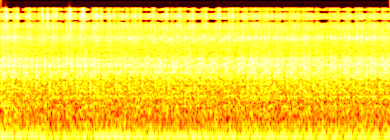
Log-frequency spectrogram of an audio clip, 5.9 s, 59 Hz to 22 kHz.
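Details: Freshly rebuilt Scania DC16 PDE 16-litre V8 diesel, 500 hp, from a Scania R500 truck with 1.6 million km, first start after assembly: deep, steady idle with an even low throb, no knocks, misses or rattles; running smooth.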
